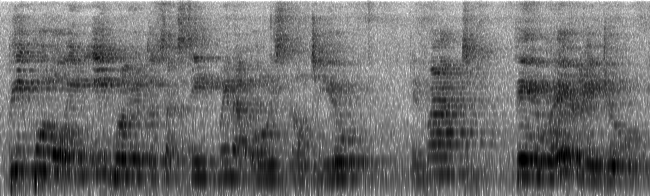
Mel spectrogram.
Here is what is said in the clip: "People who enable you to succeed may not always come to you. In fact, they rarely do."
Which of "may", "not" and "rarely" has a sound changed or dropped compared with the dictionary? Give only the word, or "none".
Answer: rarely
